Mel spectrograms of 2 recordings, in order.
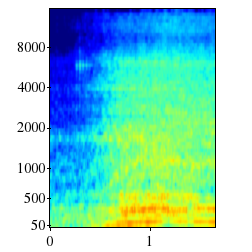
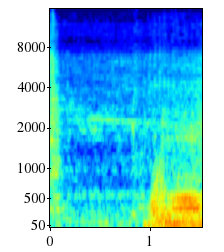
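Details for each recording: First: Maruti Suzuki Eeco on CNG, after clearing clogged silencer/catalytic converter that caused poor pickup and starting trouble (codes P0133, P0130, P0171): engine revs cleanly on throttle blip and settles back; normal running. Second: Maruti Eeco pickup with codes P0133, P0130, P0171, won't exceed 20–30, no pickup in third and fourth gear, won't run on CNG: flat idle, short rev that stalls at low pitch and won't climb, engine dying at idle; choked silencer/catalytic converter.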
